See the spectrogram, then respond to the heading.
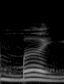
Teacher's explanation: E nós precisamos das fossas nasais, o som sai pelas fossas nasais e também pela boca. Então, nós temos aí o ditongo nasal.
